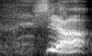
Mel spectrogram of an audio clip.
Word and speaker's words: Xia: Shia. That is how you're supposed to say it. It's supposed to say "sha," and that is the Chinese pronunciation. That's the right way of saying it.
